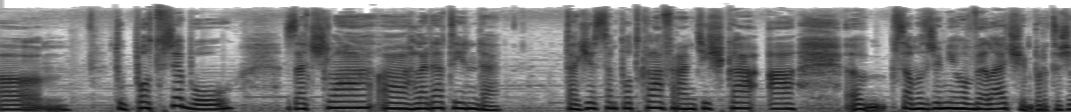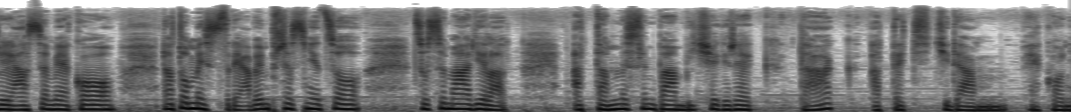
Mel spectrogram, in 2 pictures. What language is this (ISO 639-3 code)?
ces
